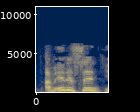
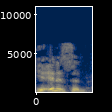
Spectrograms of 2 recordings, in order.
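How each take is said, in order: First: Hoog en opgetogen, a congregant glad to be let off; relieved delight. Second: Said in the usual way. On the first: Acted. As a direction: sing it out with relief at being off the hook.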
